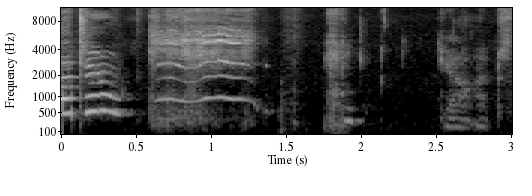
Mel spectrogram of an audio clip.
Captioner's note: squealing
